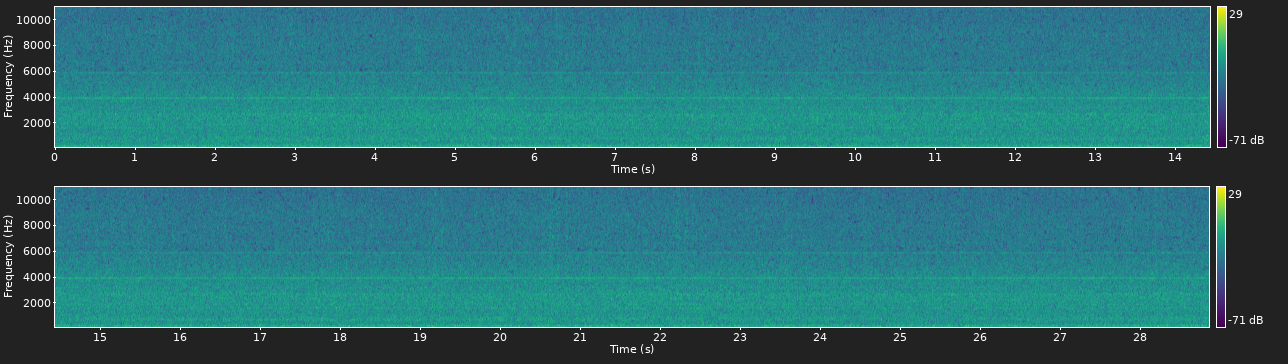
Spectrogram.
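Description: Jet engines hum steadily as an airliner taxis.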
